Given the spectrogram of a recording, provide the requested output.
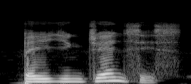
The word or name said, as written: beijingensis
